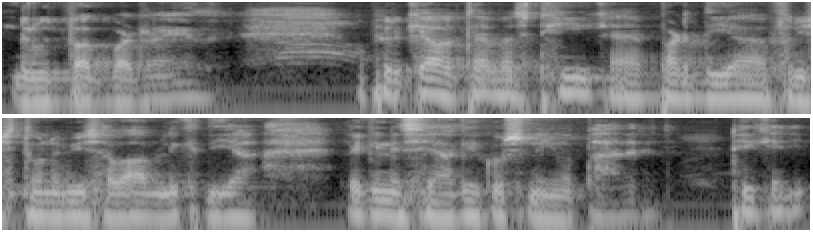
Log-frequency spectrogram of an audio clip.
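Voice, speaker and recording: A man giving a religious talk at a conference, opening with slow chanted recitation and then preaching in a close, conversational way. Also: low-pitched, vocal fry, warm tone. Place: conference stage.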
